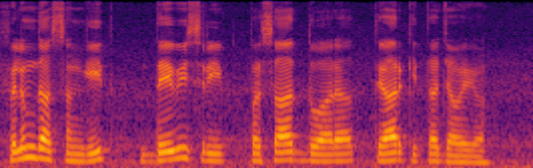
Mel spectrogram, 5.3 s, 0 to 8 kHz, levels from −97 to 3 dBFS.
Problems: none marked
